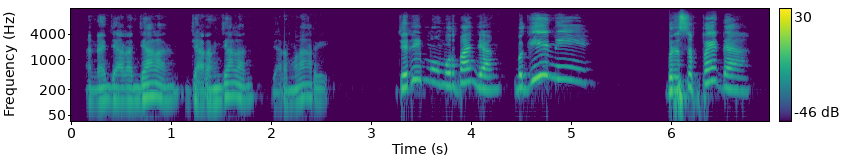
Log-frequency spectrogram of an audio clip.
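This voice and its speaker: The man's tone is animated, and his pace moderate. He leaves long, frequent pauses. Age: 60s. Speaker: pastor. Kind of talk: sermon.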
